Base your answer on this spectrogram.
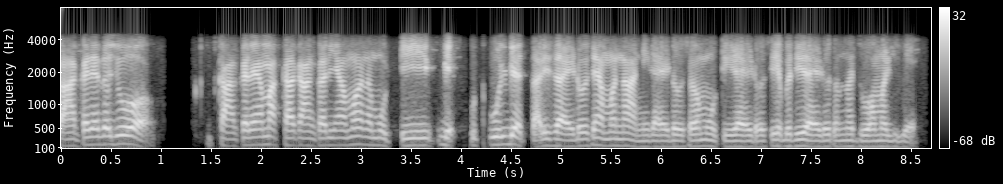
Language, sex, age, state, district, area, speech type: Gujarati, male, 18-30, Gujarat, Ahmedabad, urban, conversation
